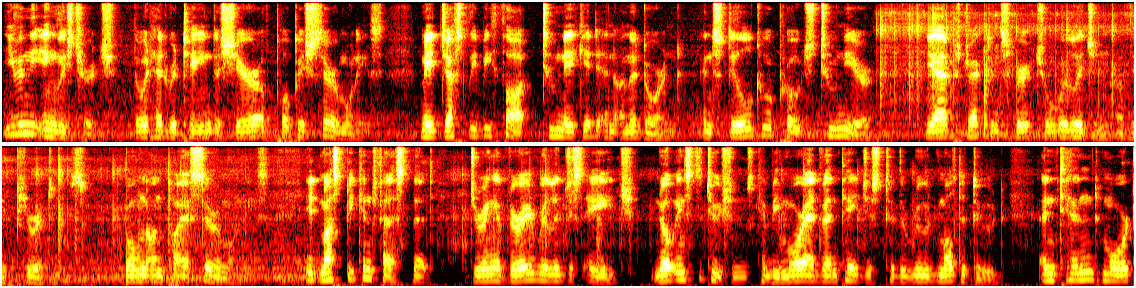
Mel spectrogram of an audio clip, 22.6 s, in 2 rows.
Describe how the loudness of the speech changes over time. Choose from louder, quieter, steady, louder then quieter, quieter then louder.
steady.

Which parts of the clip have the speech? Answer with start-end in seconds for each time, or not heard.
0.0-22.6.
